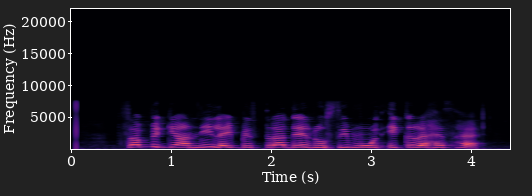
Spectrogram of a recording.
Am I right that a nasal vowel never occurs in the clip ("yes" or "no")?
yes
